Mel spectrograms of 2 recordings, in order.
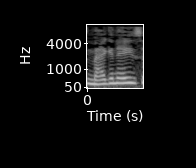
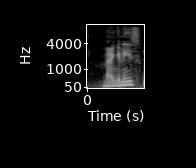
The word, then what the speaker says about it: manganese: It has manganese in it. – Manganese? – Manganese. I always say that wrong.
